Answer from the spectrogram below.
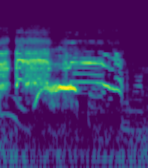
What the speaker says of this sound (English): Throw it out there for the chicken.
